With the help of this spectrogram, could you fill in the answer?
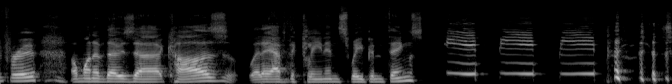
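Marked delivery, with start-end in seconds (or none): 4.4-6.6 high-pitched reversing-cart beeps; imitated vehicle beeps. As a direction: beep like a little cleaning cart. Imitates a cleaning cart's warning beeps.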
